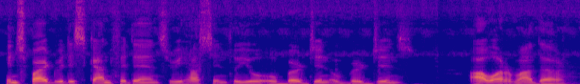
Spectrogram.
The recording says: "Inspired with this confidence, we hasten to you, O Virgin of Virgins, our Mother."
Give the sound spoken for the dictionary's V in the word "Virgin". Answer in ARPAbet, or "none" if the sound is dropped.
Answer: B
